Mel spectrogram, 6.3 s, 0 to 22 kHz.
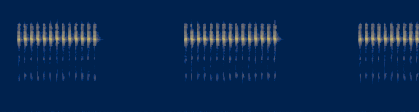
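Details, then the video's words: Loxoblemmus doenitzi cricket singing, from a 2020 National Institute of Biological Resources recording: bright, high-pitched pulsed chirps, bursts of around twelve quick notes over about a second, repeating after gaps of a second or more, no other sounds. "모대가리귀뚜라미, 여러번 듣기, 곤충소리"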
